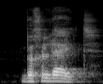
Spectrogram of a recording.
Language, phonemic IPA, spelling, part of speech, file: Dutch, /bəɣəˈlɛit/, begeleid, verb / adjective, Nl-begeleid.ogg
- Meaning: inflection of begeleiden: 1. first-person singular present indicative 2. second-person singular present indicative 3. imperative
